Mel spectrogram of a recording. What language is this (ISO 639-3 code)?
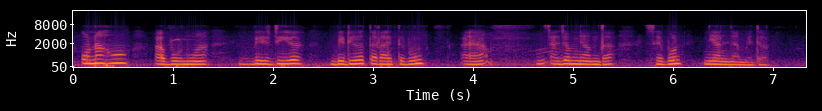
sat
